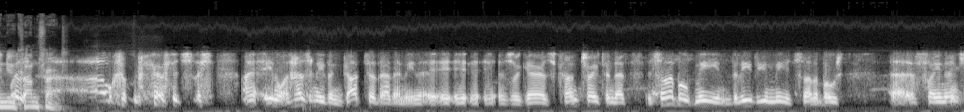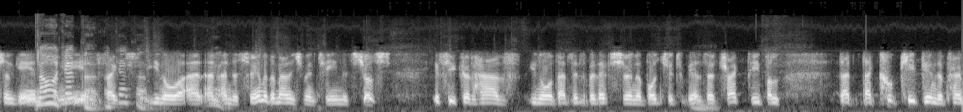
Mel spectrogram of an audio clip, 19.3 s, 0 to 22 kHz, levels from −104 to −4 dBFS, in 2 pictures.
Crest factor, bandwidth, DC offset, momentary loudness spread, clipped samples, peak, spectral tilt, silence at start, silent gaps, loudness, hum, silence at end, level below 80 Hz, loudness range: 16 dB; 11 kHz; under 0.1%; 6 LU; under 0.1%; -2 dBFS; -6 dB/octave; 0 s; none; -17 LUFS; none; 0 s; -64 dBFS; 2 LU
